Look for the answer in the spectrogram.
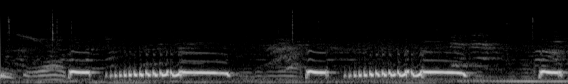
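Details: Male local Barbary dove in morning song. Each phrase opens with a sharp short note and runs into a rapid trembling coo, then a sustained tone. Phrases repeat about twice in six seconds, with a faint low hum behind.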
